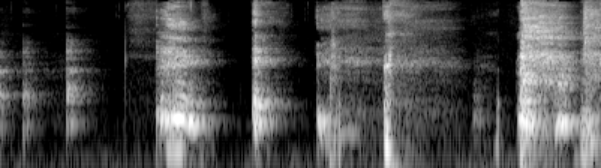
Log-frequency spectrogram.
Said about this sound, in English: We're all just coughing.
